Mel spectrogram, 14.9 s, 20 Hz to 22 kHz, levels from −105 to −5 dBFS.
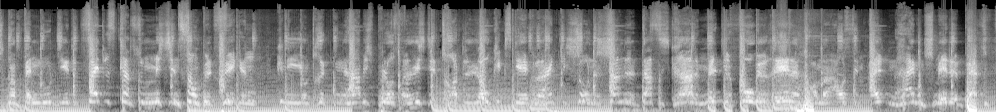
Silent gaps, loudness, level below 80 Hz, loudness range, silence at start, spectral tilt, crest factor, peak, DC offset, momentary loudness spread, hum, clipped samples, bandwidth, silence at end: none; -13 LUFS; -18 dBFS; 4 LU; 0 s; -4 dB/octave; 12 dB; 0 dBFS; under 0.1%; 9 LU; none; 0.7%; over 20 kHz; 0 s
